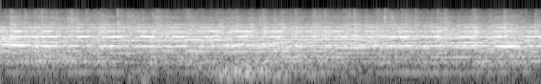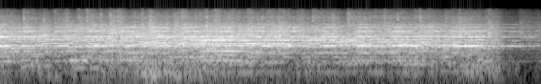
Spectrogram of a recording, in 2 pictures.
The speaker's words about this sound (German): Wir haben ja ein bisschen Probleme mit dem Ton, weil die Potsdamer vor uns halt mit Tröten und Klatschpappen doch relativ laut sind.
